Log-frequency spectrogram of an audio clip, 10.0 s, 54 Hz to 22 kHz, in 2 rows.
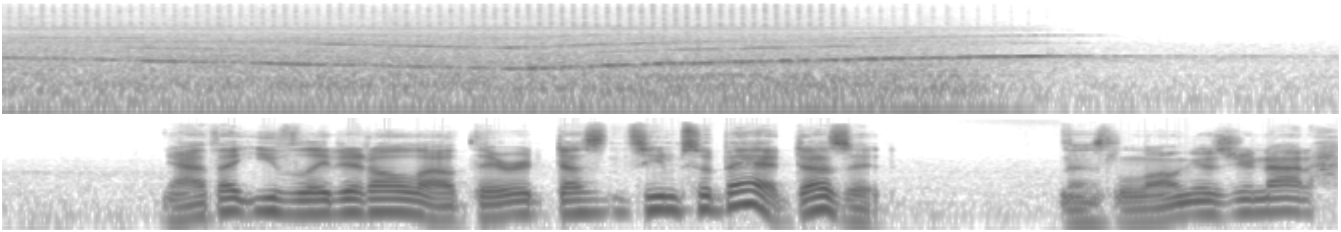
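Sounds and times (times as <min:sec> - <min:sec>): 
approaching emergency vehicle siren wailing: 0:00.0 - 0:05.1
steady low traffic rumble: 0:00.0 - 0:08.9
speech: 0:05.6 - 0:08.4, 0:09.0 - 0:10.0.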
